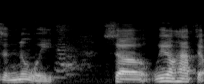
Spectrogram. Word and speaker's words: Anui: So it's A N U E, Anui. See, that's how we so you can't pronounce his name without looking at this plural. So these are syllables A N Oh, U wow. Yeah. E, Okay. right? And so his name is Anui.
